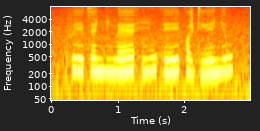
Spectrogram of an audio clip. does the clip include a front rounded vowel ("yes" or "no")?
no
